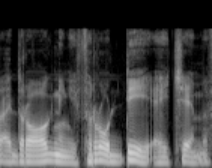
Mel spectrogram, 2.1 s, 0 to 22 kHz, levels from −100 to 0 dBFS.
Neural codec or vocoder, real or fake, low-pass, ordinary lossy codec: none; real; none; none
